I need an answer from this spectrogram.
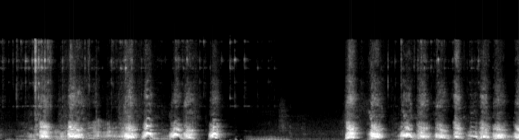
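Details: Ravyn's rare high-toned play bark as she holds the bed against Kyla and Knight indoors, friendly play with no meanness; a string of loud barks, a short near-silent gap, then another quick run of barks.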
